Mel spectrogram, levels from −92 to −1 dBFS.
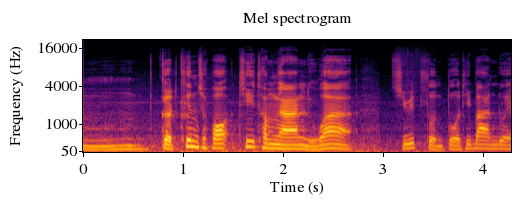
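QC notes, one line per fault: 2.96–4.29 s, one channel drops out: the speech abruptly falls about 6 dB and stays there to the end. That step most likely comes from one side of the stereo pair going silent, so the mono fold-down loses half of what both channels shared.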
